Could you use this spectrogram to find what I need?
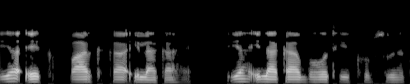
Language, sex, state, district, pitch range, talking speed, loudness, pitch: Hindi, male, Chhattisgarh, Kabirdham, 110-120 Hz, 175 wpm, -20 LUFS, 115 Hz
